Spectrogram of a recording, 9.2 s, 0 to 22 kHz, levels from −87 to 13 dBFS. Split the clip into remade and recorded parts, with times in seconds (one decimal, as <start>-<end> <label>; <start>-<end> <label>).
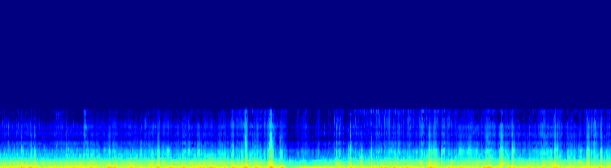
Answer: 0.0-1.2 recorded; 1.2-4.8 remade; 4.8-5.8 recorded; 5.8-9.2 remade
